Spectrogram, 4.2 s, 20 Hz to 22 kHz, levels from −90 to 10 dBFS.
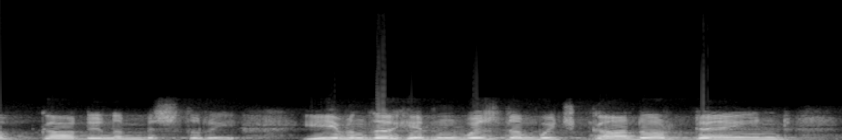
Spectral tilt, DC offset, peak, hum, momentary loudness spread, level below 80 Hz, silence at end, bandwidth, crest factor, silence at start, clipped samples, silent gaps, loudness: -7.5 dB/octave; under 0.1%; -2 dBFS; none; 10 LU; -66 dBFS; 0.1 s; 5.8 kHz; 14 dB; 0 s; under 0.1%; none; -16 LUFS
